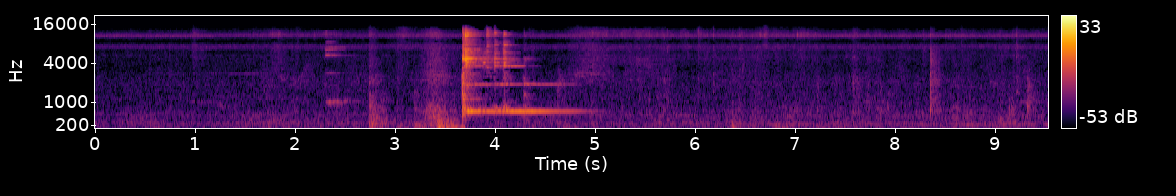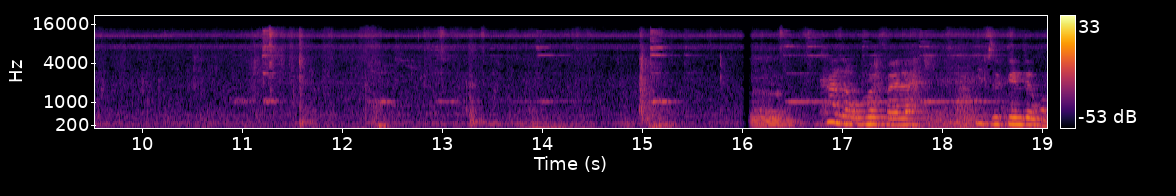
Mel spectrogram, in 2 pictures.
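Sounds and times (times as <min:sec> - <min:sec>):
sharp metallic clang: 0:03.6 - 0:04.8.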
